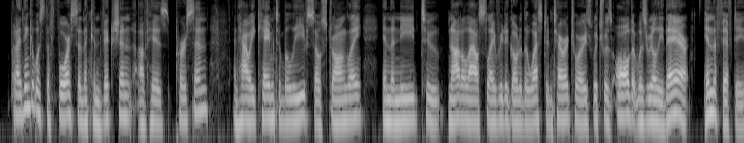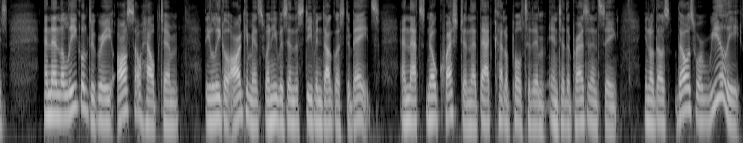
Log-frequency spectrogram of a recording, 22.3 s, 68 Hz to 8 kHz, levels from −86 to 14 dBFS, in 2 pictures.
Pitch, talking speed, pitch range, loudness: 150 Hz, 215 wpm, 140-160 Hz, -20 LUFS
